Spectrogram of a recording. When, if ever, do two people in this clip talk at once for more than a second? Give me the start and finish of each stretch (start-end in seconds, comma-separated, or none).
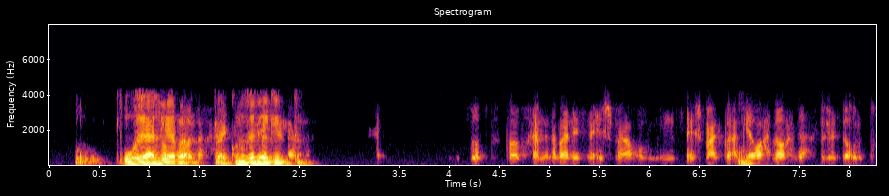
1.1-2.6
